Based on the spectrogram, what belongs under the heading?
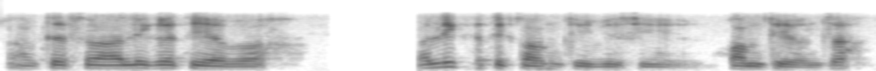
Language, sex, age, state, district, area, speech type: Nepali, male, 45-60, West Bengal, Kalimpong, rural, conversation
